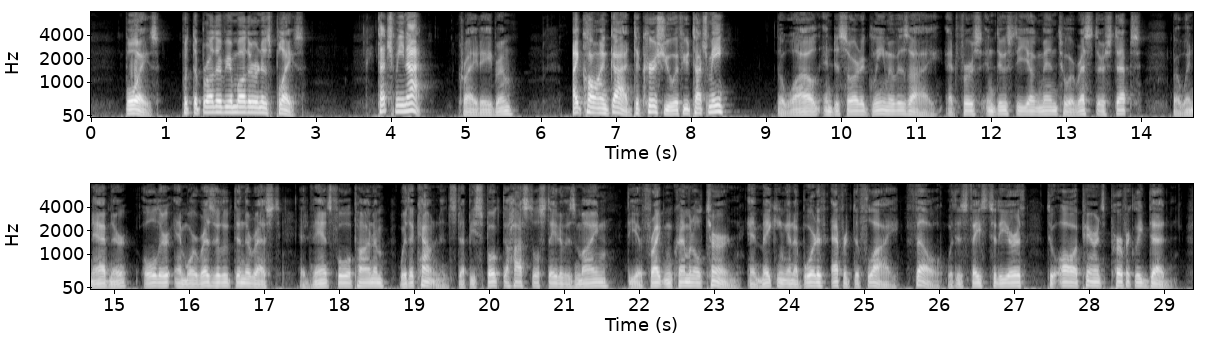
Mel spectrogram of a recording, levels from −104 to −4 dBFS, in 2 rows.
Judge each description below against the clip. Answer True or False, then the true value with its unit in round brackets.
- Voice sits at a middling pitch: False (95 Hz)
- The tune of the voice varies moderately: True (3.4 semitones)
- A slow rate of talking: False (190 wpm)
